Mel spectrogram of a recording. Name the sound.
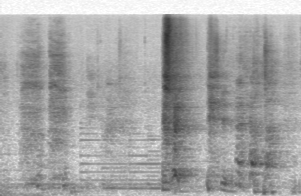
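sneeze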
